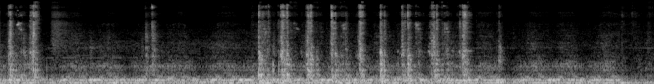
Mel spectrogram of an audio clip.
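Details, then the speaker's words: 1948 Chevrolet 3800 dual-wheel stake bed truck, long parked, first start attempt without fuel supply, only primed mix fuel: catches for a second of ragged firing then dies; fuel starvation. "i did run for just a sec let's try to give her some more fuel here this is uh this whole mix fuel because i don't have any fuel yet"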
